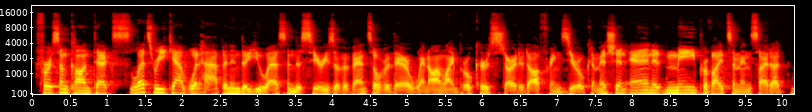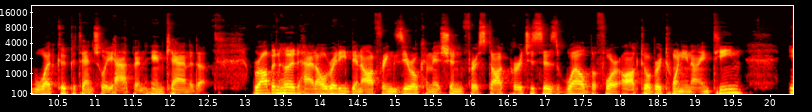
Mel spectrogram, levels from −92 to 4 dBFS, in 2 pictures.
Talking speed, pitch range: 150 wpm, 100-125 Hz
